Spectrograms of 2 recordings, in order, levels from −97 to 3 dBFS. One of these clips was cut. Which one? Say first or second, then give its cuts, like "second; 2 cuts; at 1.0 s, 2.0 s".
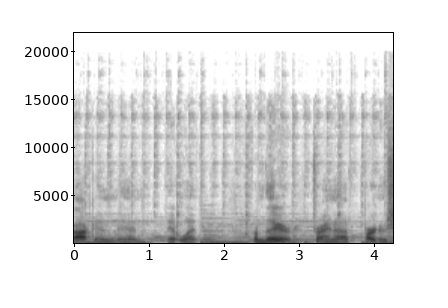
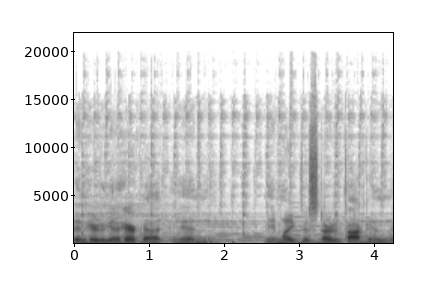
first; 1 cut; at 3.0 s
